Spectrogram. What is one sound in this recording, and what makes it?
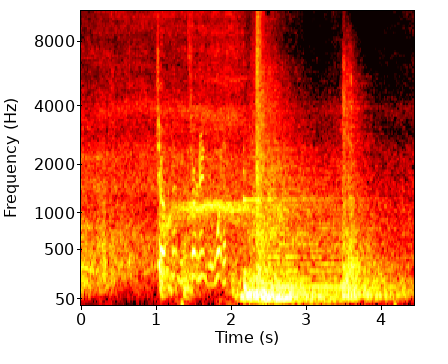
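A creature thuds onto the ground.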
